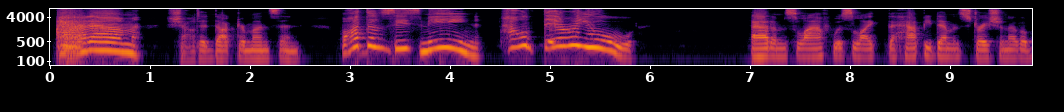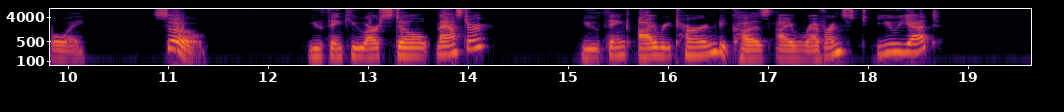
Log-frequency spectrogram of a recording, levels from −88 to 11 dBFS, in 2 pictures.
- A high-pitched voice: No, medium, 155 Hz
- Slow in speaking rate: Yes, slow, 115 wpm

